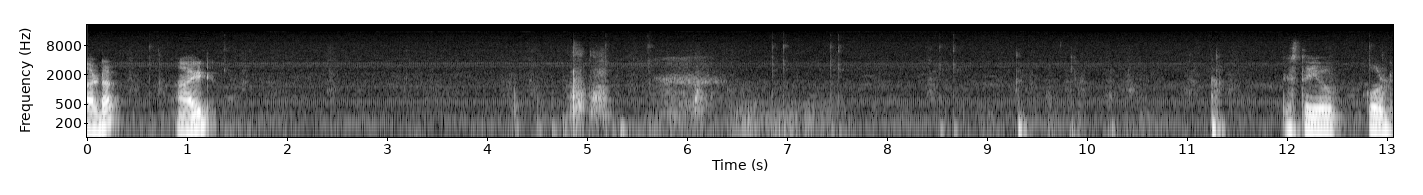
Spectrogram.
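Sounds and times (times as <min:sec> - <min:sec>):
computer mouse clicks: 0:06.8 - 0:07.6, 0:08.4 - 0:10.5.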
